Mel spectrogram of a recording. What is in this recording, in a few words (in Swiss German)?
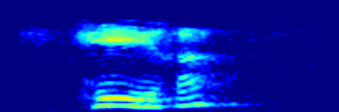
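"heere", Alsatian; medecine; entendre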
